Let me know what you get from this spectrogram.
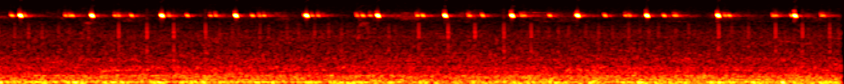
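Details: A cricket keeps up a bright, high chirp, sharp accents returning about every seven-tenths of a second over a continuous thin trill, with a soft low rumble underneath.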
